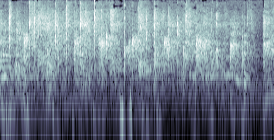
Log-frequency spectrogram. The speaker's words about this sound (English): He needed applause.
